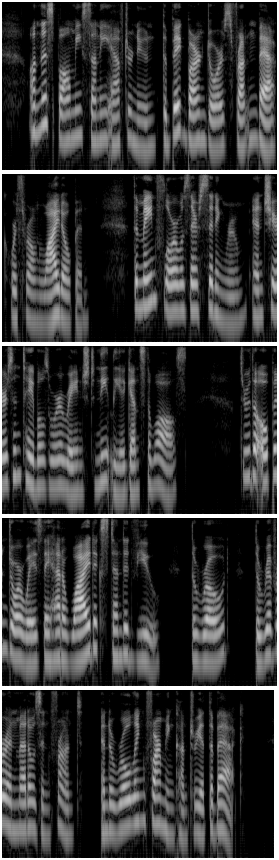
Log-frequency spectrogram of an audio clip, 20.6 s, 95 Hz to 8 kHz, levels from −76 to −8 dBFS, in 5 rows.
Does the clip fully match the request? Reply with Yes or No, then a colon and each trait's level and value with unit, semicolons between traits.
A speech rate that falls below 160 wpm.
No: average, 180 wpm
